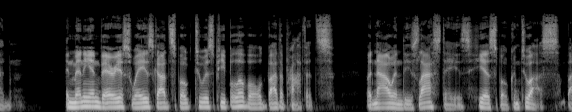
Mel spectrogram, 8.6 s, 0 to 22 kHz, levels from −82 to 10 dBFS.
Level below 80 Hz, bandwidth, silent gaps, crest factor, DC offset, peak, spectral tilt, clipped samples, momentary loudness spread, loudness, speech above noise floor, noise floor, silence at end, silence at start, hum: -54 dBFS; 14 kHz; none; 16 dB; under 0.1%; -2 dBFS; -4 dB/octave; under 0.1%; 12 LU; -18 LUFS; 62 dB; -80 dBFS; 0 s; 0 s; none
